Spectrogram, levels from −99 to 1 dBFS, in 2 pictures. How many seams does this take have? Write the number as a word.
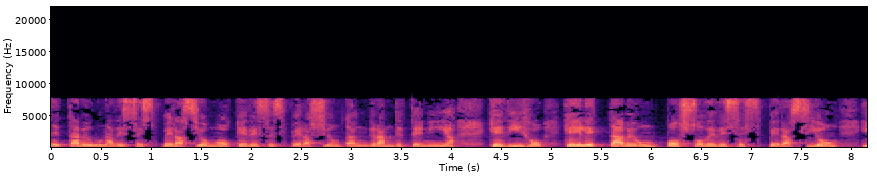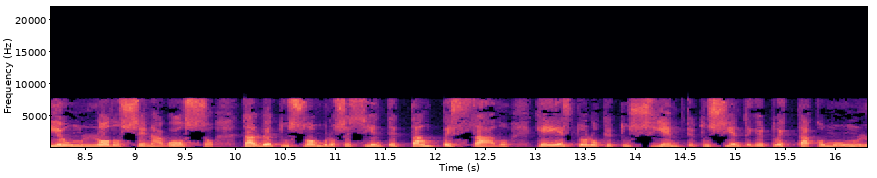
zero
